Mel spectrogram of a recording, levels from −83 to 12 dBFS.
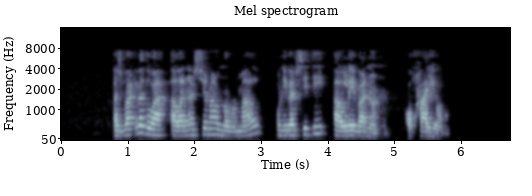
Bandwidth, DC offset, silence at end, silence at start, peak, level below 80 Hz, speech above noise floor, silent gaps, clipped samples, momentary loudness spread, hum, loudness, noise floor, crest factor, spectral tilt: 7.8 kHz; under 0.1%; 0.95 s; 0.8 s; -2 dBFS; -66 dBFS; 72 dB; none; under 0.1%; 11 LU; none; -17 LUFS; -88 dBFS; 16 dB; -4 dB/octave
